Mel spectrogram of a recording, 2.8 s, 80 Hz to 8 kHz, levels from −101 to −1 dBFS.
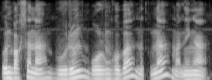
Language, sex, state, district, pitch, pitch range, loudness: Garo, male, Meghalaya, South Garo Hills, 125 Hz, 120-145 Hz, -18 LUFS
